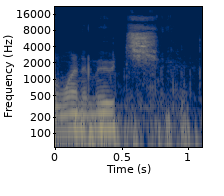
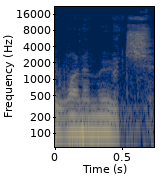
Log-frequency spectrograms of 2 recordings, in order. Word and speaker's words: Weminuche: not been to the Winnemucca or the winamucci I don't know how to pronounce it I think the locals say wanna mooch so I'll try and stick to that if you haven't been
